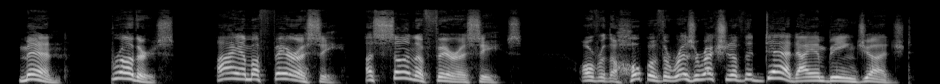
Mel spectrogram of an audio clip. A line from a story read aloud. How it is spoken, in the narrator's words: Paul cried out in the Sanhedrin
